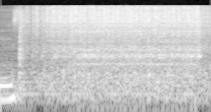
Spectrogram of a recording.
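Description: Toyota industrial sewing machine running at a steady speed, stitching a seam. It starts just after the voice stops and runs without a break until the very end.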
